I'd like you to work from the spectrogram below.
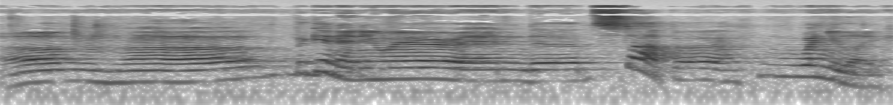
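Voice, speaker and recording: A young man plays a muddled, self-satisfied king in a 1930s-style radio play, hemming and musing pompously. His fairly high voice moves extremely slowly and the audio sounds dull. It was picked up on an indoor small-theatre stage, with echo and faint noise.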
